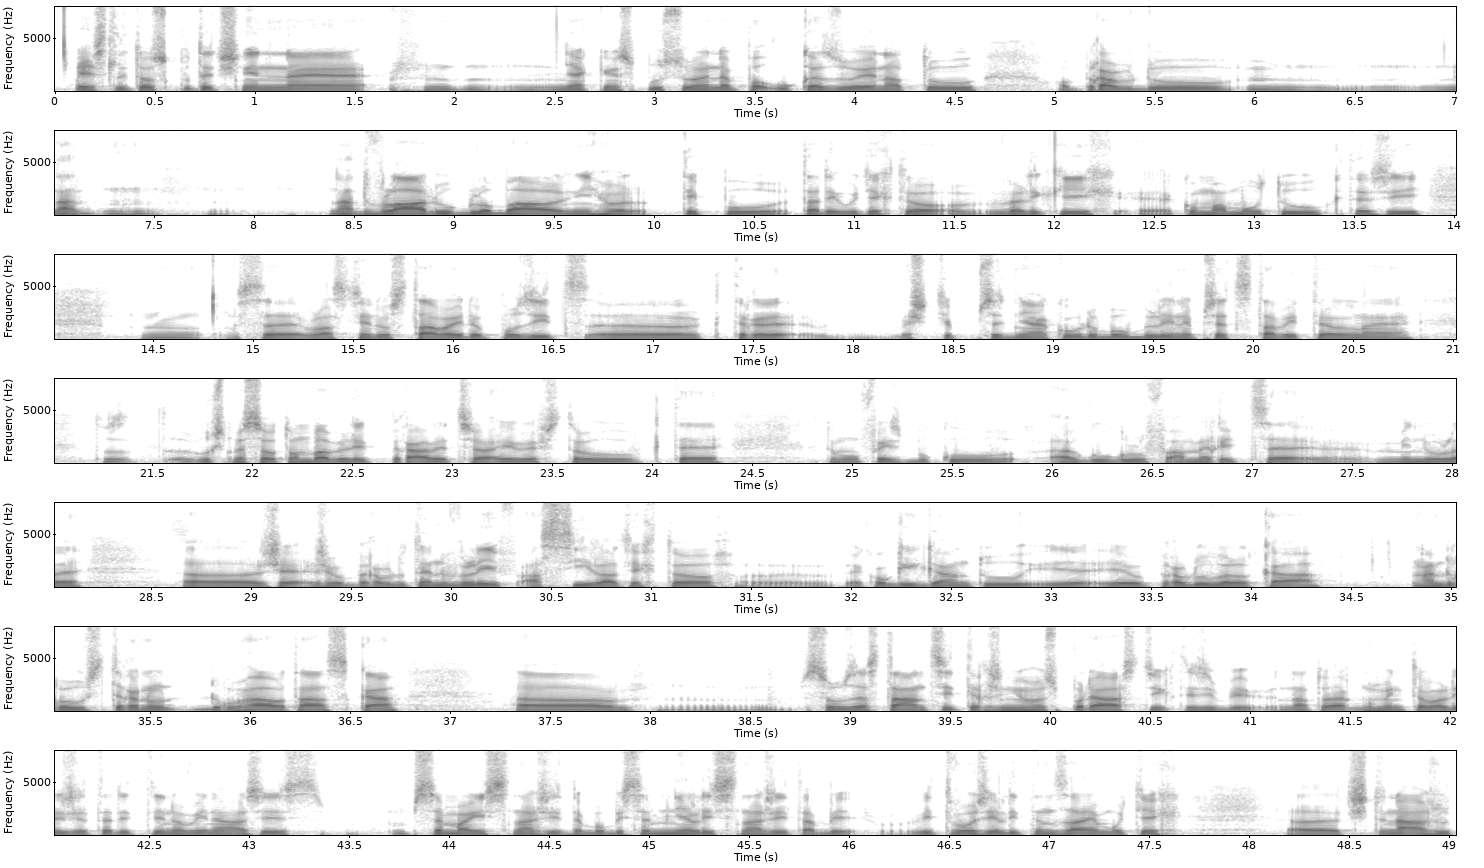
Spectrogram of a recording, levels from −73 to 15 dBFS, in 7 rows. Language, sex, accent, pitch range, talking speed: Czech, male, native, 105-115 Hz, 120 wpm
